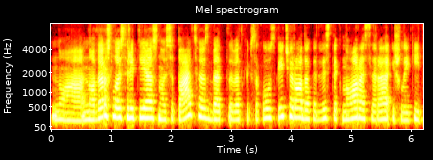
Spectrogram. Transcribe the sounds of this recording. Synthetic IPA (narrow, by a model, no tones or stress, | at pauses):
nuɔnuɔʋʲɛɾslˠoːsʲɾʲɪt̪ʲiɛsnuɔsʲɪt̪ʊɑːt̪t͡s̪ʲɪjoːs̬bʲɛt̪bʲɛt̪kɐɪpsɐkɐʊskɐɪt͡ʃʲɛɪɾoːd̪oːkɐt̪ʋʲɪsʲt̪ʲɪknoːɾɐsiːɾɐɪʃlˠɐɪkʲiːt̪ʲ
